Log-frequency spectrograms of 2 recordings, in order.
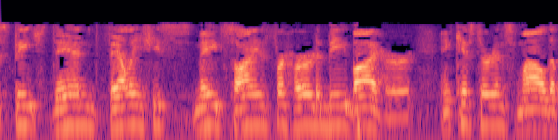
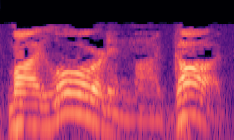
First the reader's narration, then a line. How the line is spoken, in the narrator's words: fetched a double sigh, and died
